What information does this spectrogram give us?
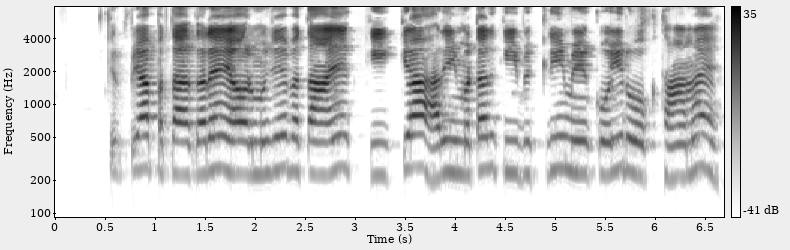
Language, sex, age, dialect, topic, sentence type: Hindi, female, 31-35, Awadhi Bundeli, agriculture, question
